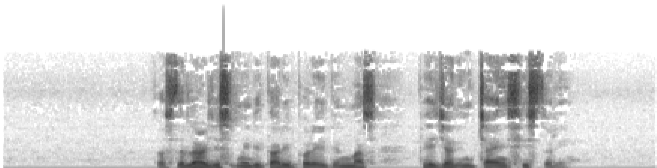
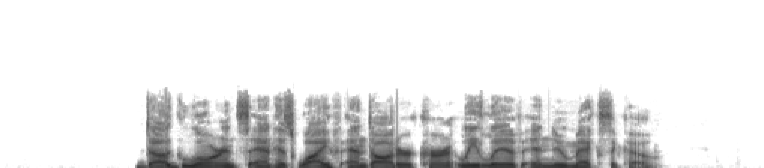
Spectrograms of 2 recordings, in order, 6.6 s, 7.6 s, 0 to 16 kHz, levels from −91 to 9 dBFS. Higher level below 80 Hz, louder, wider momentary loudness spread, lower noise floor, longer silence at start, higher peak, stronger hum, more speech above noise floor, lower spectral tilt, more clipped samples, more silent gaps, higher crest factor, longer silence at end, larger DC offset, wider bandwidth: second, -62 dBFS vs -48 dBFS; second, -18 LUFS vs -15 LUFS; about the same, 12 LU vs 11 LU; second, -62 dBFS vs -86 dBFS; first, 1.6 s vs 1.35 s; about the same, 0 dBFS vs -2 dBFS; neither; second, 42 dB vs 72 dB; second, -2.5 dB/octave vs -6.5 dB/octave; neither; neither; first, 22 dB vs 14 dB; second, 0.9 s vs 1.1 s; neither; first, 14.5 kHz vs 7.4 kHz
